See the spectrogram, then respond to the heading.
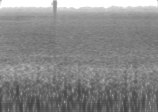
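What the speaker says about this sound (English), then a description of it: "It's a windy day." Strong wind at sea in the Bahamas buffets the microphone in a steady low rumble, with a faint surf-like wash underneath and no voices.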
